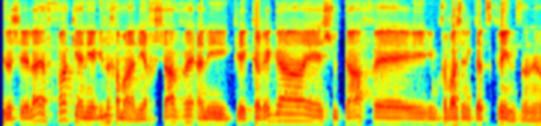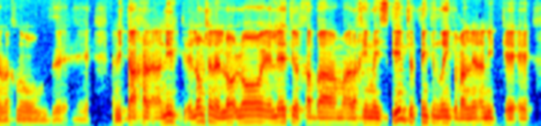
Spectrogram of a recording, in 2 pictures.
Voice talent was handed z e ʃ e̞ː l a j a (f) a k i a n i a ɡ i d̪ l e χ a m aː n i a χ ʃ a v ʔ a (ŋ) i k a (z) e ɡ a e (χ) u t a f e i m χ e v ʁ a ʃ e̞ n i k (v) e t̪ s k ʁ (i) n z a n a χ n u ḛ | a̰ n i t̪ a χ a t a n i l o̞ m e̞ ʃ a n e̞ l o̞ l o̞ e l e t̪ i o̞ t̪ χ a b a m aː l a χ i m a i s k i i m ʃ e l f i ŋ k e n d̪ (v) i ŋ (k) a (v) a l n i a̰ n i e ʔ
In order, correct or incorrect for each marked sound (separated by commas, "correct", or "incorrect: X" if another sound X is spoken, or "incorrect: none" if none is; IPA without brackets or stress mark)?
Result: correct, incorrect: n, incorrect: ʁ, incorrect: ʃ, incorrect: ʁ, correct, incorrect: ʁ, correct, correct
